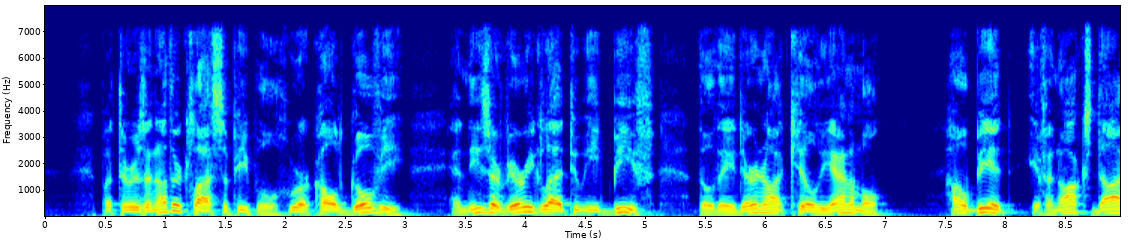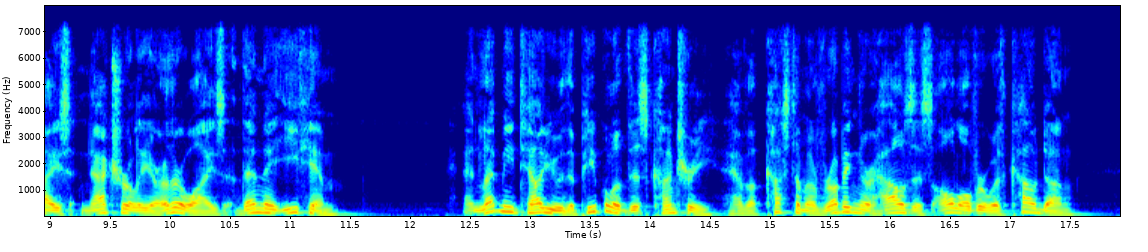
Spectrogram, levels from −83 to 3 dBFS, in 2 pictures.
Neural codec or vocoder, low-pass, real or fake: none; 7.2 kHz; real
